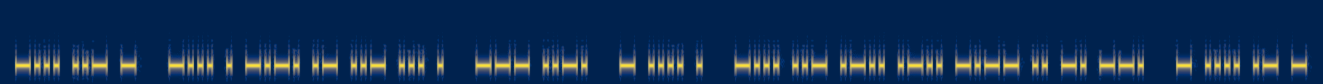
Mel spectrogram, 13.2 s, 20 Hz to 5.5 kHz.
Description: Morse code, heard as a keyed tone, about 25 wpm, 600 Hz. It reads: BUT BECAUSE OF THE BULLYING THAT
